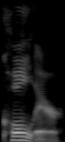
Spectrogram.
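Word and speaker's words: colère: French for anger is pronounced colair.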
